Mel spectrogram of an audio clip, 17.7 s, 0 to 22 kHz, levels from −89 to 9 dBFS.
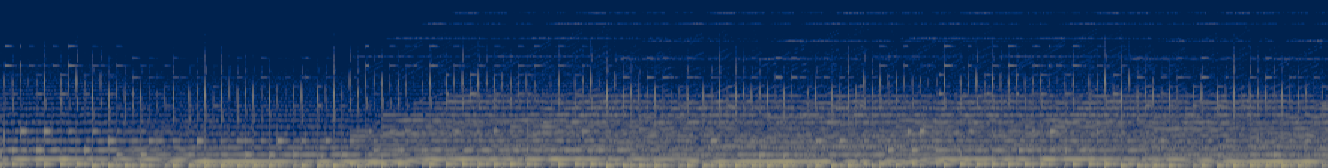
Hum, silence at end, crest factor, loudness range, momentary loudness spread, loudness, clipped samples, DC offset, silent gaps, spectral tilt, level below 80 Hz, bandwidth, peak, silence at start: none; 0 s; 16 dB; 1 LU; 4 LU; -33 LUFS; under 0.1%; under 0.1%; none; -8 dB/octave; -40 dBFS; 16.5 kHz; -16 dBFS; 0 s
